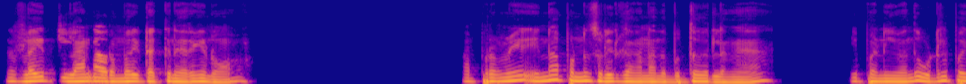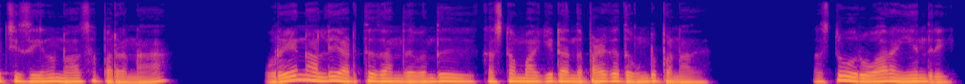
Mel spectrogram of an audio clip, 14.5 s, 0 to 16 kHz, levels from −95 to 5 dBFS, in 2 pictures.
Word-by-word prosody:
Flight 155 +2 +1
land 150 +1 +2
ஆவுறமாரி 140 +1 +2
டக்குன்னு 130 +1 +1
இறங்கிடுவோம். 125 -2 -1 1.7
அப்பறமே 150 +5 0 0.2
என்ன 170 +5 +2
பண்ணணும்ன்னு 165 -2 +1
சொல்லியிருக்காங்கன்னா 135 -4 +1
அந்த 120 - -1
புத்தகத்துலங்க, 115 -4 0 0.9
இப்ப 135 0 -1
நீங்க 130 -1 +2
வந்து 160 +6 +1
உடற்பயிற்சி 160 +1 -2
செய்யணும்ன்னு 135 0 +1
ஆசைப்பட்றேன்னா, 115 -7 -2 0.9
ஒரே 130 +6 +3
நாள்லயே 170 -2 +2
அடுத்தது 140 +2 0
அந்த 130 -1 0
வந்து 135 +3 0 0.3
கஷ்டமாக்கிட்டு, 135 +2 +1
அந்த 130 -1 0
பழக்கத்த 140 0 +1
உண்டு 130 +2 0
பண்ணாத. 110 -3 -1 0.9
ஃபர்ஸ்டு 130 +8 -3
1 140 - +2
வாரம் 145 -1 +1
எழுந்திரி. 120 -5 0
135 Hz, 130 wpm, -23 LUFS, 125-150 Hz, 1.7 s, ஒரே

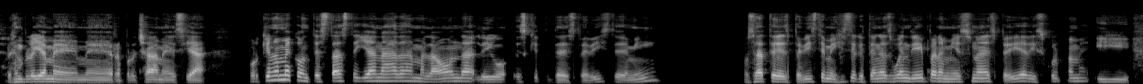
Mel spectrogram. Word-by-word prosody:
Por - - -10
ejemplo, 130 0 0
ella 135 0 +8
me 115 -4 +2
me 105 -1 -2
reprochaba, 100 +3 +1
me 105 -1 -3
decía: 100 - +2 0.4
"¿Por - - -9
qué 190 - +3
no 205 +1 +3
me 215 -1 +5
contestaste 160 -1 +2
ya 160 +1 +3
nada, 160 0 0
mala 130 -4 -1
onda?" 150 +1 +1
Le 115 - -5
digo: 120 0 -3
"Es - - +1
que - - -10
te - - -33
te - - -5
despediste 110 +5 -5
de 105 -1 -4
mí. 160 - -9 0.8
O - - -15
sea, 135 +1 +5
te - - +1
despediste, 130 +3 +1
me 135 - 0
dijiste 120 +6 -2
que 130 - -4
tengas 135 +2 -1
buen 150 +1 0
día, 145 +1 +2
y - - 0
para 150 -2 +1
mí 130 -1 -3
es 130 - -1
una 145 -1 +2
despedida, 145 +1 -1
discúlpame". 150 +3 -7
Y 115 -2 -6
135 Hz, 230 wpm, -25 LUFS, 115-150 Hz, 0.8 s, ella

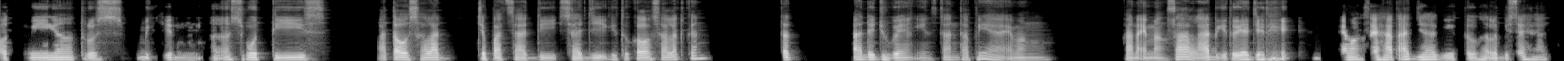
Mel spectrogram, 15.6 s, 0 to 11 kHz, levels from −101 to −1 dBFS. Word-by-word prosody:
Oatmeal 105 +1 +2 0.2
terus 110 +2 0 0.4
bikin 110 0 -3 0.3
heeh, 110 +1 -2
smoothies 110 0 +1 0.7
atau 110 +1 +5 0.2
salad 105 -1 +3 0.4
cepat 105 0 +3
sadi 100 +1 -2 0.2
saji 100 0 0 0.2
gitu. 105 - -5
Kalau 105 +1 +5
salad 115 +4 0
kan 155 0 0 0.8
tet - - +2 0.6
ada 120 0 +3
juga 105 -1 +2
yang 105 - -8
instan 100 +3 -7
tapi 135 +8 -3
ya 110 -2 -4
emang 100 0 -5 0.9
karena 105 -1 +1
emang 95 -1 -3
salad 115 -4 +4
gitu 100 +1 0
ya - - +7
jadi 120 0 +2 0.7
emang 115 0 +3
sehat 110 +1 +5
aja 130 -4 +3 0.2
gitu, 100 0 -3
heeh, 115 - 0
lebih 100 - -4
sehat. 115 0 -3
110 Hz, 135 wpm, -25 LUFS, 105-115 Hz, 0.9 s, ya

